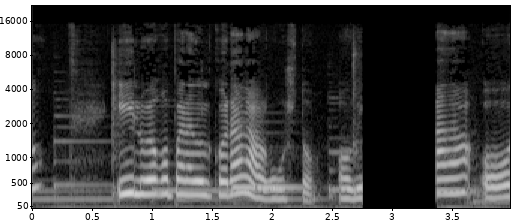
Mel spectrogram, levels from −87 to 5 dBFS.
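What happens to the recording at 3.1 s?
At 3.1 s the sound sits inside an audio dropout to silence that runs from 2.76 s to 3.37 s, about 0.61 s in all. The signal stops abruptly mid-flow and returns just as suddenly, with nothing in between: no room tone, no hiss, just silence. That dead-flat gap is what separates it from a natural pause or a gentle noise gate. The likely cause is a lost input while the recorder kept writing zeros.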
